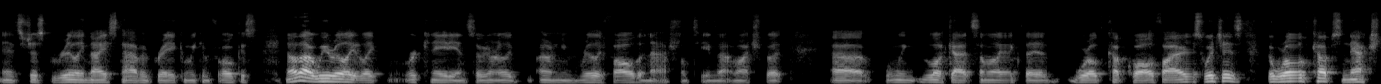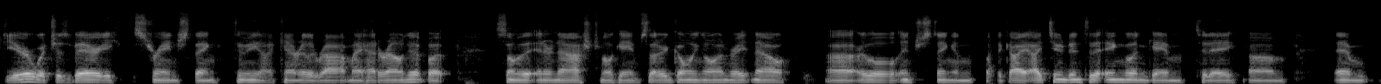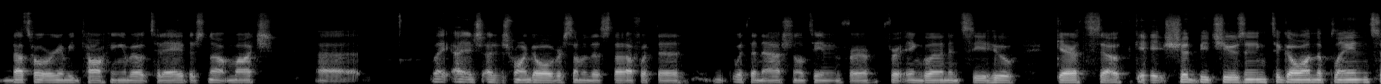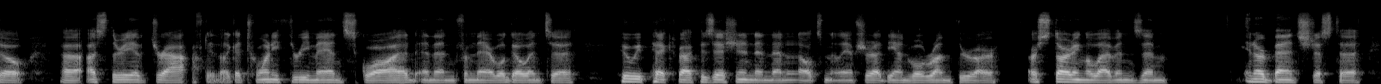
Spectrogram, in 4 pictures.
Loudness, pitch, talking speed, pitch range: -28 LUFS, 100 Hz, 205 wpm, 95-105 Hz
